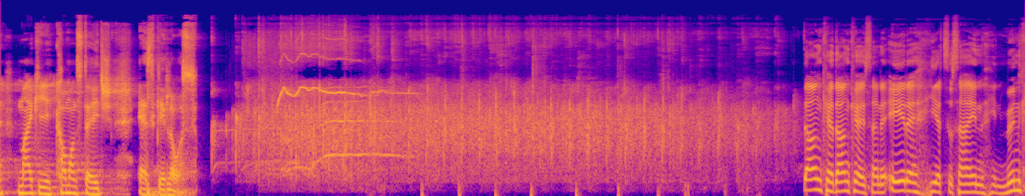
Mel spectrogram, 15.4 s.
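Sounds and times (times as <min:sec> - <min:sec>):
speech: 0:00.3 - 0:03.0, 0:12.1 - 0:15.3
cheers and whistles: 0:03.2 - 0:11.5
large audience roaring applause: 0:03.2 - 0:12.9.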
